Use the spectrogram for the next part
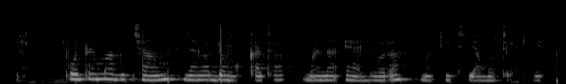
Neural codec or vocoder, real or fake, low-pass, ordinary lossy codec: none; real; 7.2 kHz; none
